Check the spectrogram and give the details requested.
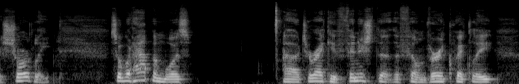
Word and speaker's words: Jarecki: So the person that put the film together, Andrew Jarecki, I think Jarecki is the correct pronunciation.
